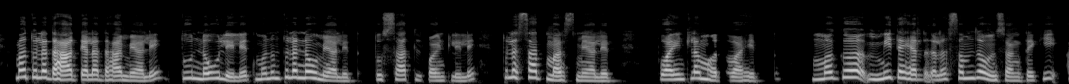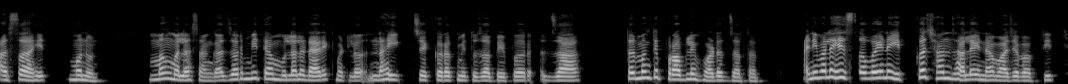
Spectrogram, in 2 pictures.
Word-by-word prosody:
मग 335 +2 +4
तुला 315 -1 +4
10 220 -3 +8
त्याला 225 0 +3
10 200 -1 +1
मिळाले, 180 +2 -1 0.2
तू 285 - -2
9 260 +3 +3
लिहिलेत 195 -2 -1
म्हणून 260 +4 0
तुला 325 0 +3
9 300 -2 +4
मिळालेत, 175 -7 -1 0.2
तू 225 - -3
7 220 +1 -3
पॉइंट 180 -1 -3
लिहिले 170 +5 -4 0.3
तुला 325 +1 +1
7 300 -4 +1
मार्क्स 190 -1 +1
मिळालेत. 170 -2 -2 0.5
पॉइंटला 235 +5 +2
महत्त्व 190 -7 0
आहे." 170 0 -2 0.6
मग 275 +6 -1
अ, 330 -1 +5
मी 235 +6 +1
त्या 300 - +4
ह्यातलं 230 -4 0
त्याला 215 +3 -2
समजावून 285 -6 +1
सांगते, 185 -1 -4
की 265 +9 -8
असं 210 +1 0
आहे 190 -1 +2 0.2
म्हणून. 210 -6 0 0.5
मग 245 +5 0
मला 210 -5 +2
सांगा, 180 -2 -4
जर 235 +5 0
मी 265 +2 0
त्या 255 -2 +2
मुलाला 220 0 +1
डायरेक्ट 200 +3 +2
म्हटलं, 185 -2 -4
"नाही 215 +1 +1 0.2
चेक 200 -2 -3
करत 195 0 0
मी 195 - -1
तुझा 185 0 0
पेपर, 185 +1 -2 0.2
जा." 185 0 +3 0.5
तर 275 - +5
मग 300 +1 +3
ते - - +2
प्रॉब्लेम 235 0 +3
वाढत 185 +1 +1
जातात 170 -2 -5 0.5
आणि 285 +3 +2
मला 315 +2 +4
हे 320 +1 +6
सवय 285 0 +2
ना 310 - +2
इतकं 265 +5 +2
छान 285 0 +2
झालं 230 -3 +2
आहे 230 - +2
ना 200 -1 0
माझ्या 190 -1 +1
बाबतीत 180 +2 -4
220 Hz, 195 wpm, -21 LUFS, 190-265 Hz, 0.6 s, 10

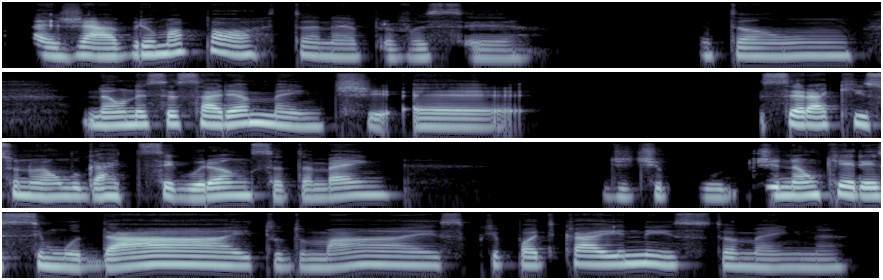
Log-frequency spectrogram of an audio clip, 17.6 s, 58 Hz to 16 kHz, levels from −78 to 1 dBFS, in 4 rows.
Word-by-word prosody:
Eh, 180 -3 +1
já 165 0 +4
abre 185 +4 -1
uma 205 +4 +2
porta, 195 -6 -3
né, 155 -1 -6
pra 145 -2 -12
você. 140 -2 -10 0.9
Então, 170 0 -7 0.5
não 175 0 +1
necessariamente, 190 -2 +2
eh 155 - -1 1.1
Será 185 -4 +6
que 195 +3 -4
isso 190 0 0
não 170 - 0
é 155 - +1
lugar 160 0 0
de 160 - -13
segurança 165 0 +1
também? 165 +7 -2 1.0
De 155 -1 -9
tipo 160 +1 -6 0.4
de 175 - +1
não 175 +1 +3
querer 180 -3 +3
se 170 +2 -2
mudar 175 +4 +5
e - - -5
tudo 150 -2 -11
mais? 180 +3 -3
Porque 185 - -12
pode 175 0 -4
cair 190 -1 +1
nisso 195 -3 -2
também, 155 -3 -6
né? 150 +1 -11
170 Hz, 125 wpm, -23 LUFS, 155-185 Hz, 1.1 s, Será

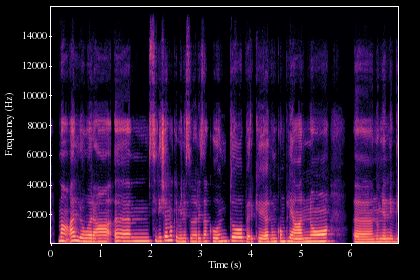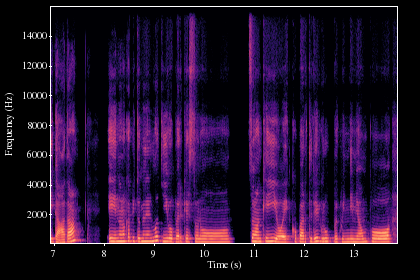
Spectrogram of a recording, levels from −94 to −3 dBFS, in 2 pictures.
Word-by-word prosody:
Mah, 260 -2 +2
allora, 220 -5 +2
ehm, 245 0 0
sì, 245 +3 -5
diciamo 280 +4 +1
che 270 -4 -5
me 215 - -3
ne 215 - -3
sono 220 0 -4
resa 220 +1 -3
conto 240 +3 +2
perché 200 0 -2
ad 210 0 +2
un 215 +1 -1
compleanno, 220 0 +3 0.5
uhm, 180 0 0
non 195 0 -3
mi 200 - -2
hanno 200 +1 -1
invitata, 205 - +1 0.5
e 220 +1 +1
non 225 +1 +2
ho - - +2
capito 240 -2 -3
bene 225 +1 +1
il 225 - -1
motivo 225 -5 0
perché 205 +1 -3
sono 195 -1 -3 0.3
sono 225 -1 +2
anche 215 +1 -1
io 215 -5 +2
ecco 185 +3 -1
parte 200 +1 -2
del 225 +2 0
gruppo 215 -1 -3
e - - -3
quindi 195 0 -4
mi 195 -1 -2
ha - - -1
un 200 +1 -4
po' 205 0 +3
215 Hz, 180 wpm, -23 LUFS, 200-230 Hz, 0.5 s, compleanno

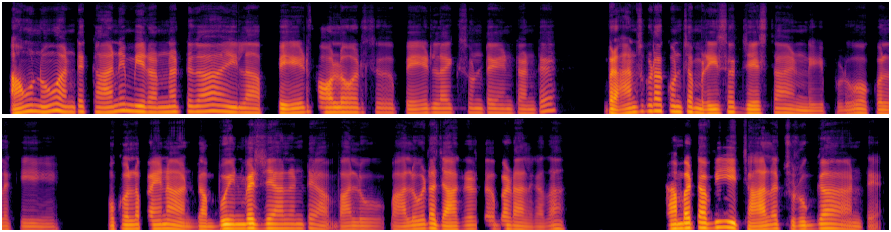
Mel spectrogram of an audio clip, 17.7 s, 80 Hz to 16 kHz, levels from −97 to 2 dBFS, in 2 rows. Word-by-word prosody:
అవును. 170 +4 +1 0.2
అంటే 165 0 -2
కానీ 155 +5 0
మీరన్నట్టుగా 170 +1 0 0.3
ఇలా 145 -2 -2 0.3
పెయిడ్ 135 +3 +2
ఫాలోవర్స్, 150 -1 -1 0.3
పెయిడ్ 130 +3 -4
లైక్స్ 140 +1 -8
ఉంటే 135 0 -6
ఏంటంటే 125 +4 -8 0.6
బ్రాండ్స్ 140 +7 +3
గూడా 195 +1 +3
కొంచెం 165 -2 +1
రిసర్చ్ 130 +4 -1
చేస్తాయండి. 120 -3 -3
ఇప్పుడు 105 +3 -13
ఒకళ్ళకి 110 -3 -7 0.8
ఒకళ్ళ 130 +2 +1
పైన 135 +1 +3 0.3
డబ్బు 105 +4 +2
ఇన్వెస్ట్ 140 0 +6
చేయాలంటే 145 0 0 0.3
వాళ్ళు 110 +1 -4 0.3
వాళ్ళు 105 +3 -2
కూడా 150 +1 +3
జాగ్రత్తగా 125 +4 -1
పడాలి 115 -5 -2
గదా! 115 +6 -7 1.1
కాబట్టి 150 +4 +7
అవి 170 +3 +2 0.3
చాలా 110 +6 +4
చురుగ్గా 120 +5 0 0.2
అంటే, 105 -3 -9
135 Hz, 115 wpm, -24 LUFS, 120-150 Hz, 1.1 s, కాబట్టి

